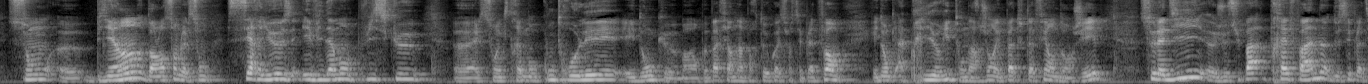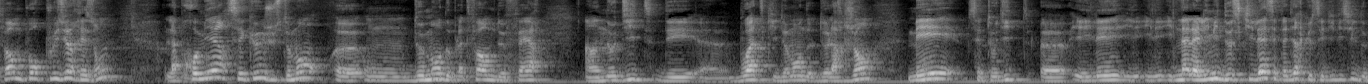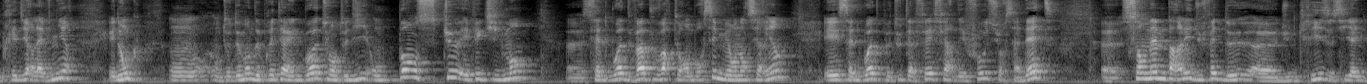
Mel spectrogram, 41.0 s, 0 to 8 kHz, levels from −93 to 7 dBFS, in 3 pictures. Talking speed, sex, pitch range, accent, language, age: 225 wpm, male, 140-190 Hz, French, English, 20-39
